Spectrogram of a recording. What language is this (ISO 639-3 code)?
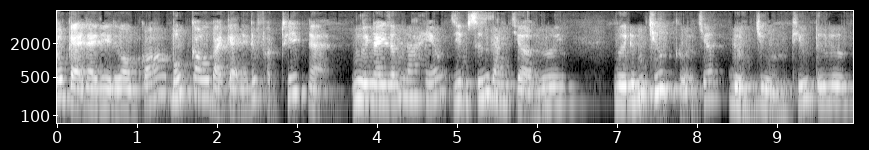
vie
